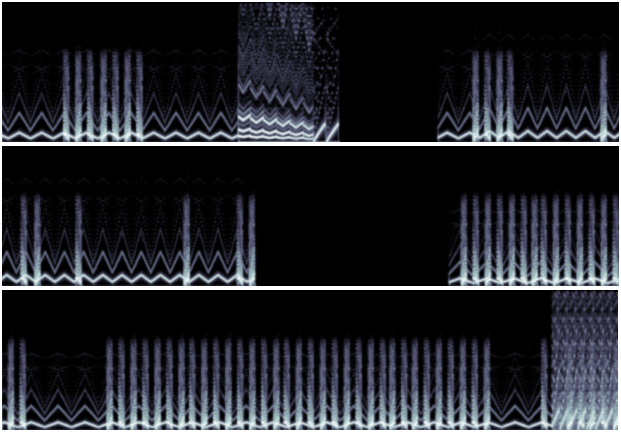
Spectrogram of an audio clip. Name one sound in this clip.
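A retro arcade game plays a wobbling siren-like electronic tone.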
